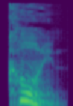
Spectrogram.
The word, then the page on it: coign: British English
